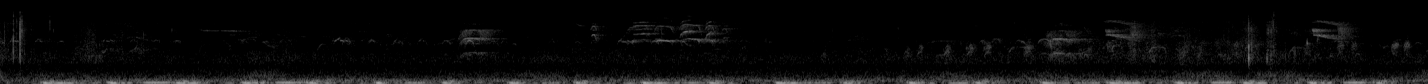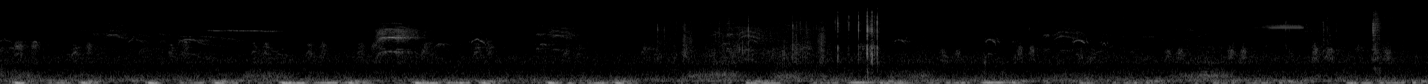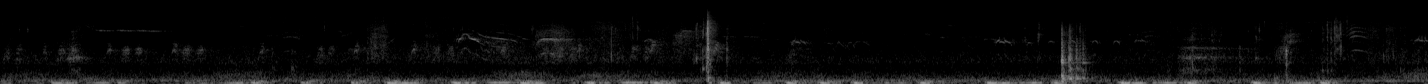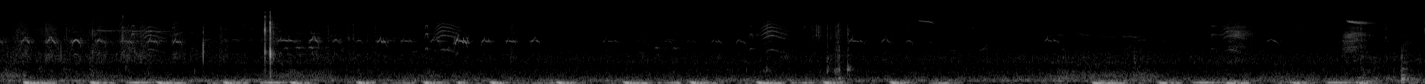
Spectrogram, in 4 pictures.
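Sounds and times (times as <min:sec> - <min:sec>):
birds chirping and trilling: 0:00.0 - 0:57.0
uneven low rumble: 0:00.0 - 0:57.0.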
